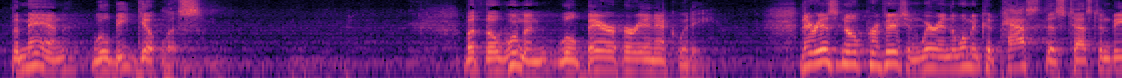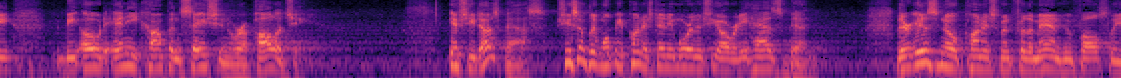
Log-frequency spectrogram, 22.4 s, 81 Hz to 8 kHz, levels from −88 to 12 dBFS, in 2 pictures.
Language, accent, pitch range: English, American, 160-225 Hz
